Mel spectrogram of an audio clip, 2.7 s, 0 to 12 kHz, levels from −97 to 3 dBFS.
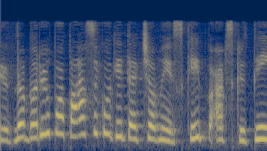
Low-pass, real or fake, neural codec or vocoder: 7.2 kHz; fake; codec, 16 kHz, 0.8 kbps, ZipCodec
